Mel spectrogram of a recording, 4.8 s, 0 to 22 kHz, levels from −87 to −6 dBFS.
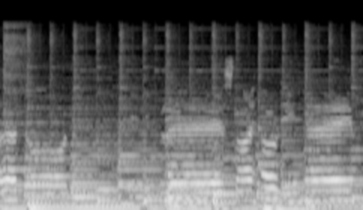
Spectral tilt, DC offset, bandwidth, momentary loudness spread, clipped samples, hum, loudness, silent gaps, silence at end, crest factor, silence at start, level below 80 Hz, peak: -7.5 dB/octave; under 0.1%; 14 kHz; 5 LU; under 0.1%; none; -19 LUFS; none; 0 s; 14 dB; 0 s; -24 dBFS; -4 dBFS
